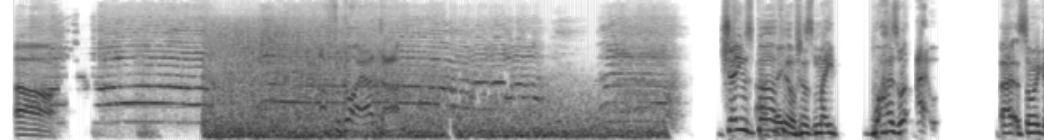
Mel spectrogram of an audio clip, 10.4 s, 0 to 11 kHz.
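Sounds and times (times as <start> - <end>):
speech: 0.2 - 1.1, 7.2 - 9.4, 10.0 - 10.4
man screaming sound effect from soundboard: 0.2 - 6.8.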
